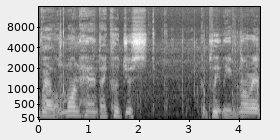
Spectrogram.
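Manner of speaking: ordinary delivery, nothing marked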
